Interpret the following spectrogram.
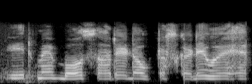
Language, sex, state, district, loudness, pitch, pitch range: Hindi, male, Rajasthan, Jaipur, -12 LUFS, 135 Hz, 130-145 Hz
